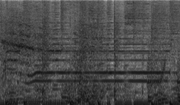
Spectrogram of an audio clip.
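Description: Upbeat theme music of a TV show's animated intro, with a crash sound effect and a quick falling swoop at the start, then a high note held for over a second.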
